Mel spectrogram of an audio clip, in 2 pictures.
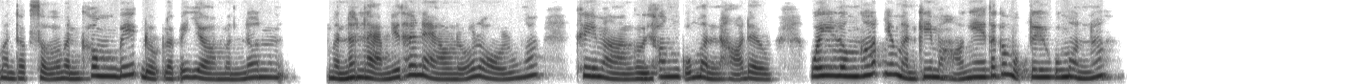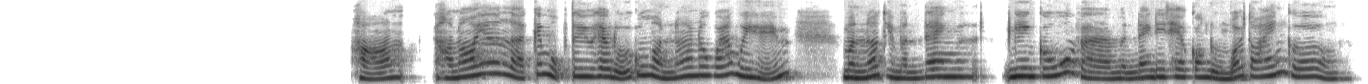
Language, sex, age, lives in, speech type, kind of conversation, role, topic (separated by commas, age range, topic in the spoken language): Vietnamese, female, 25-29, Vietnam, conversation, advice, user, Bạn nên làm gì khi không nhận được sự hỗ trợ từ người thân trong quá trình theo đuổi mục tiêu của mình?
